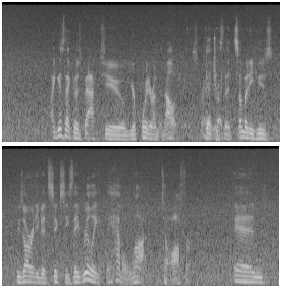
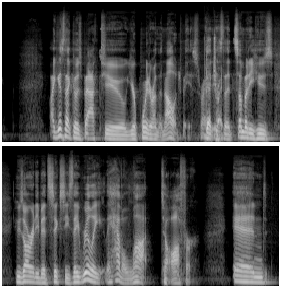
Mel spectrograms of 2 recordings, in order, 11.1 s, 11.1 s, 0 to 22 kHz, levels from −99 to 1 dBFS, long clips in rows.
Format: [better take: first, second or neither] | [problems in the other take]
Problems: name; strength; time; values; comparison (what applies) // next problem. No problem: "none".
second | hiss; noticeable; throughout; 10 dB below the speech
